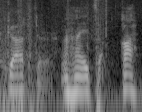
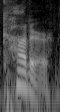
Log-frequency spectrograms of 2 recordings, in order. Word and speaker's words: Qatar: You said gutter. It's back here. It's called a qaf. But so I've heard cutter. Yeah, it's not cutter, but you're saying it like a G? They use a G sound.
